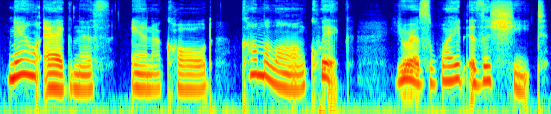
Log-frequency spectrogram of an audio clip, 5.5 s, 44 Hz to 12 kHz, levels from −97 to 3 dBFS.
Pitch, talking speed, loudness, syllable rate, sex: 200 Hz, 140 wpm, -19 LUFS, 4.4 syllables/s, female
